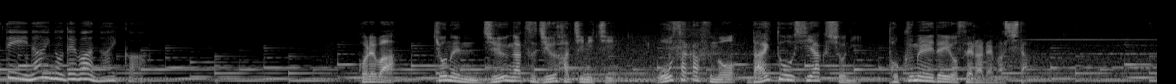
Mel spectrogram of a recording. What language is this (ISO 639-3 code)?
jpn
